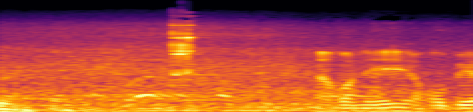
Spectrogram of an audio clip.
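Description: Wine glasses clinked together once in a toast about a second in: a short, high, sharp clink over people talking.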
